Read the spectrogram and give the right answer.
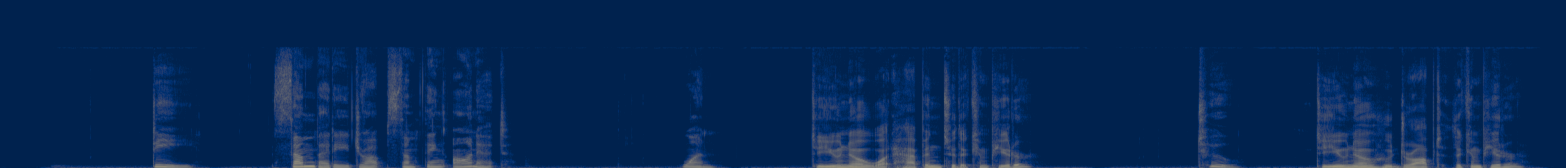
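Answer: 1: Do you know what happened to the computer?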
